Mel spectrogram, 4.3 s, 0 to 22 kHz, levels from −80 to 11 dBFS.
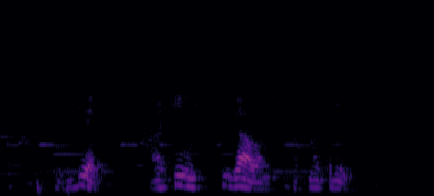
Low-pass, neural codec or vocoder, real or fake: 3.6 kHz; none; real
